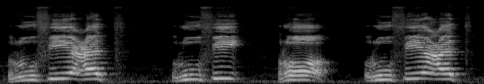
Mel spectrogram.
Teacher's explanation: اچھا را زیادہ موٹی نہ ہو، را موٹے حروف میں سے وہ حرف ہے کہ جو کم موٹا ہوتا ہے. رُفِعَتْ، روفی رو، رُفِعَتْ ہونٹ گول ہوں گی، رُفِعَتْ.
